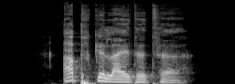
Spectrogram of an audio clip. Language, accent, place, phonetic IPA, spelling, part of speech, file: German, Germany, Berlin, [ˈapɡəˌlaɪ̯tətə], abgeleitete, adjective, De-abgeleitete.ogg
- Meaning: inflection of abgeleitet: 1. strong/mixed nominative/accusative feminine singular 2. strong nominative/accusative plural 3. weak nominative all-gender singular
